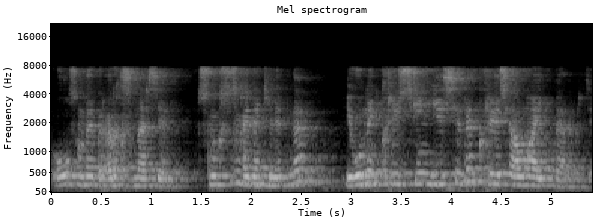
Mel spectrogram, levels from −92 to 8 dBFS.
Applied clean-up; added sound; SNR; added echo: none; none; none; reverberation time 0.7 s.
